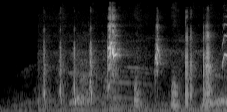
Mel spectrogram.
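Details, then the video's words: Short burst of Javan myna lure song: clicks and raspy notes with one sharp squeal in the middle, rising into louder grating calls at the end, over a faint electrical hum. "Jalak kebo gacor ngoceh suara pikat buat pancingan jalak kebo manapun || pancingan jalak kebo"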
